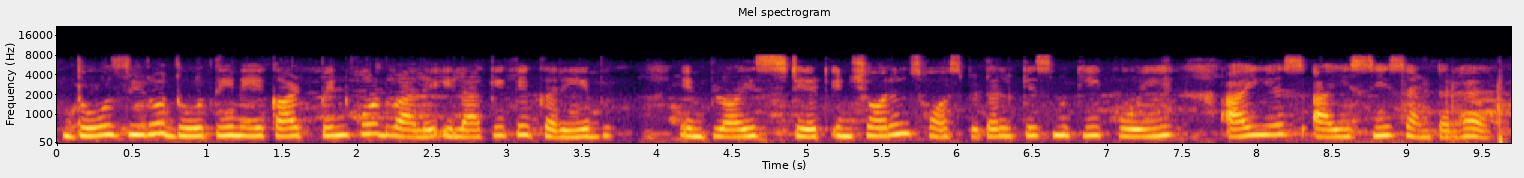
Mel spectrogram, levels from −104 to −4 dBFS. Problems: constant background noise, continuous background conversations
